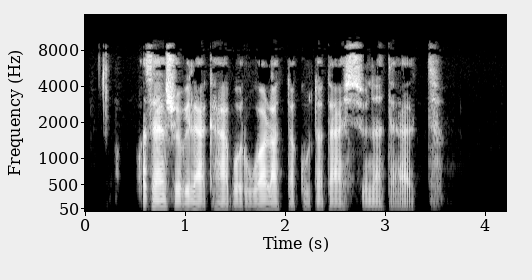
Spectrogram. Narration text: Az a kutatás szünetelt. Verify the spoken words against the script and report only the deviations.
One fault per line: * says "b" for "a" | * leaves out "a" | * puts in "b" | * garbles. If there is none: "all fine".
* puts in "első világháború alatt"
